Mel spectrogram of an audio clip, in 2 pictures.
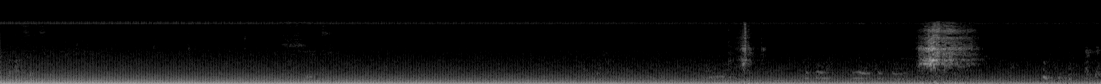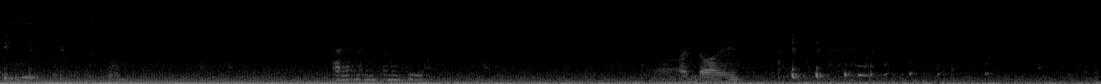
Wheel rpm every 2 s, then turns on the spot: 0, 0, 0, 0, 0, 0, 0, 0, 0, 0, 0.
none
